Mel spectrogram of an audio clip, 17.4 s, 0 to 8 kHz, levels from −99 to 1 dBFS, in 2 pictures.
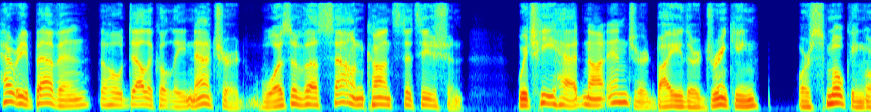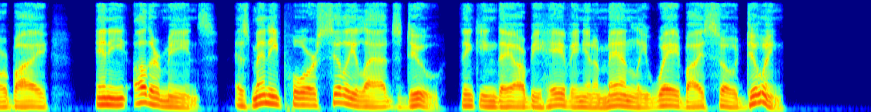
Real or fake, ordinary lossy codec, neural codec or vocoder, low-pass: fake; MP3, 64 kbps; codec, 16 kHz in and 24 kHz out, 0.4 kbps, LongCat-Audio-Codec, two codebook decoder; 7.2 kHz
